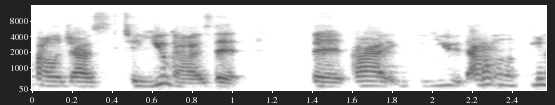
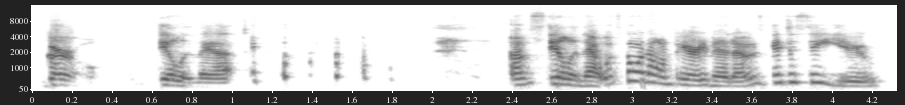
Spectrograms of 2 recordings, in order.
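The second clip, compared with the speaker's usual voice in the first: ordinary talk, nothing marked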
